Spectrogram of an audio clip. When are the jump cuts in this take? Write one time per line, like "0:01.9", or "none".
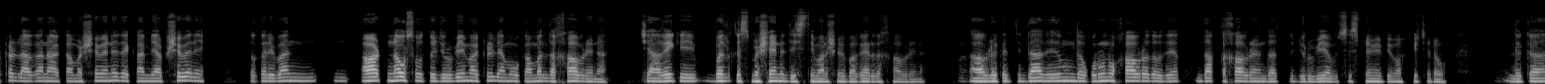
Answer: none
